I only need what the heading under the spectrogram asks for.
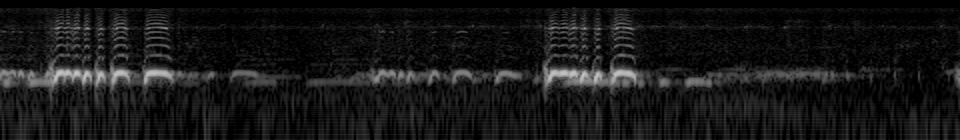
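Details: Vocal local zebra dove used to coax others of its kind into responding; two loud quick-fire rolling coo phrases about two and a half seconds apart, each tailing into softer repeated notes over light background hiss.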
